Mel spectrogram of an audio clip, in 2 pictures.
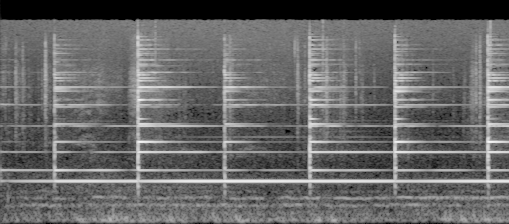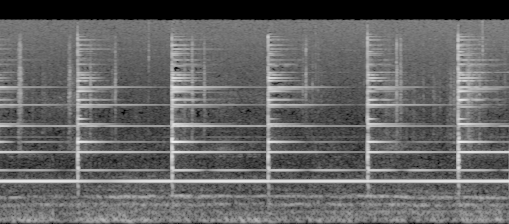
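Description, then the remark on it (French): A metal alarm bell at a Chernobyl memorial monument, its clapper missing, is struck again and again at a steady, unhurried pace, about a dozen clanging rings whose tones blend together over a low, rumbling outdoor background. “C'est le toxin de Tchernobyl.”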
